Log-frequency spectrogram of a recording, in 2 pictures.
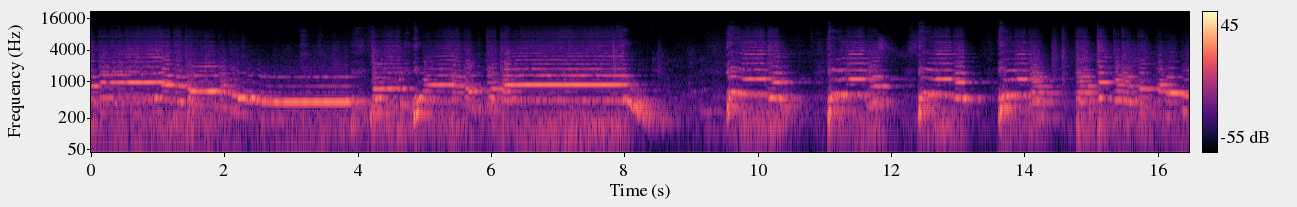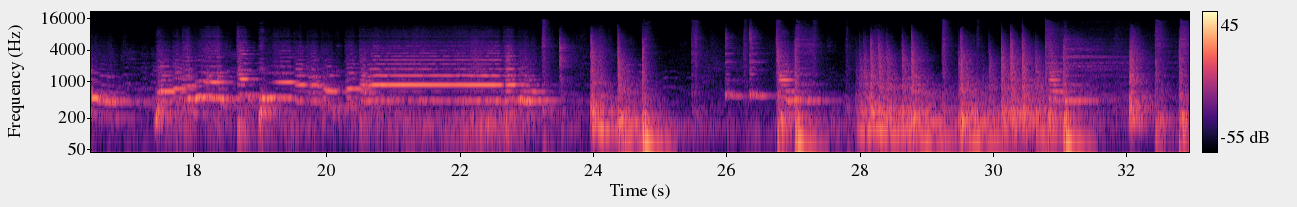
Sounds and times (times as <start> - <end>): Flute: 0.0 - 8.5, 9.5 - 23.8, 26.7 - 27.9, 30.8 - 31.6.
